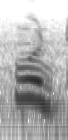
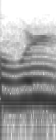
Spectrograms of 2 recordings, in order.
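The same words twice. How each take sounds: First: वुड with silent l, wood; correct would. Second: वुल्ड with a sounded l; wrong would. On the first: Teacher showing students the right reading, silent l. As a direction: say वुड with no l at all. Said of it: "ऐसे पढ़ा जाता है". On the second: Teacher rejecting a misreading, mispronounced. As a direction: say वुल्ड as woold, l heard. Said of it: "इसको वुल्ड नहीं". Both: Shown as a demonstration.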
